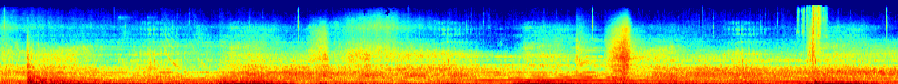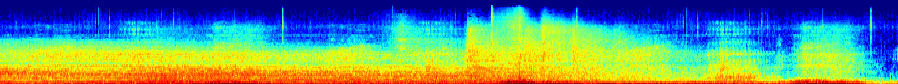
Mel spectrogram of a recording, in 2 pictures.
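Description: A fire roars steadily.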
